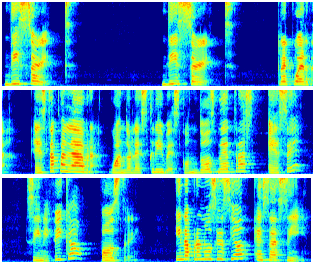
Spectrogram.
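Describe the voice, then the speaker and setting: Slow-spoken woman teaching pronunciation. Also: on the high side, a bit bright. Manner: slow, careful drilling of words twice. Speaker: English teacher. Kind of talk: pronunciation lesson.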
